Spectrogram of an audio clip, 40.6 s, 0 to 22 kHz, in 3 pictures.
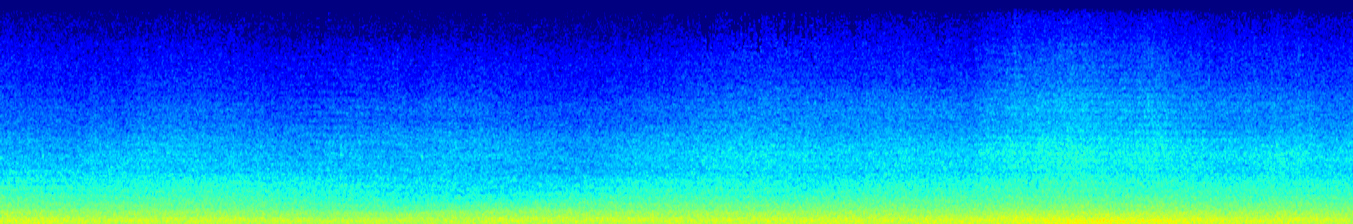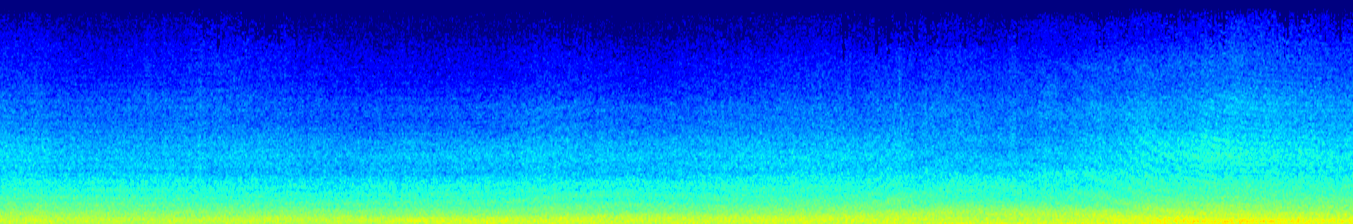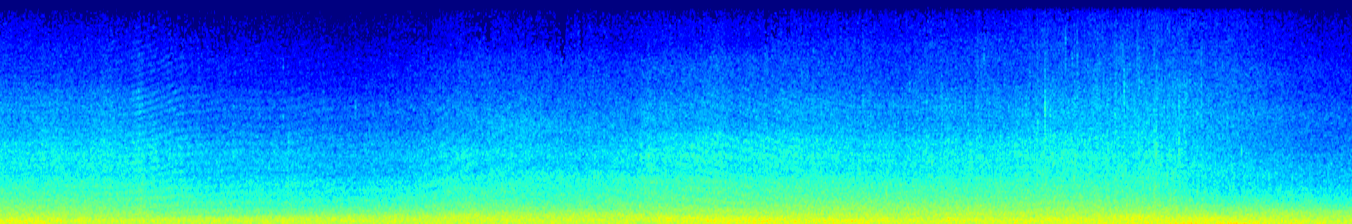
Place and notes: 壯圍鄉過嶺村, Yilan County - sound of the waves
Sound of the waves, In the beach
Zoom H6 MS+ Rode NT4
